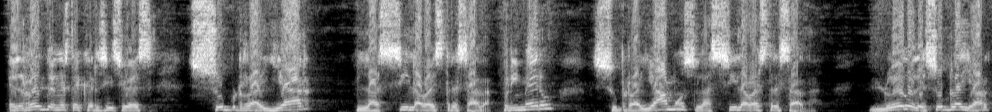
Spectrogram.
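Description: A man teaching English, slowly explaining exercises step by step and alternating English examples with explanations. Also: medium pitch, big-room sound. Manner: slow, explanatory, switches between English examples and Spanish explanation. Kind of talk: bilingual grammar lesson walkthrough.

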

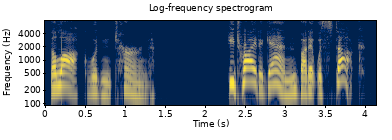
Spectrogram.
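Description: A woman reading a children's story aloud in an expressive storytelling manner. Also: medium pitch, takes it slowly, no echo, clean studio sound. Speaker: audiobook reader.

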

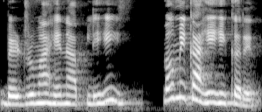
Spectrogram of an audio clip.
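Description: A woman voicing a light-hearted, easygoing young man in a storybook, in a high voice. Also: lively intonation, normal speed, close to an everyday voice.

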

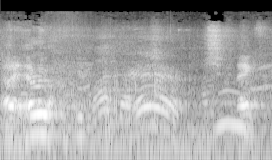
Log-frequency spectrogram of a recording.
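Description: A man, a middle-aged stage juggler, projecting comic patter with mock-courtly showmanship to a live fair audience. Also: unhurried. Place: open-air covered stage at a fair. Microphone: far camera in the audience. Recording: distant, echoey, noisy live crowd recording. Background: loud crowd and ambient noise.

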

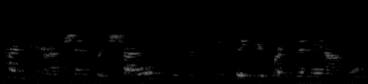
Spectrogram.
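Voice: mid-range voice, wildly swooping pitch, fast, sharp tone, reverberant, lo-fi sound. A staff member from the school office making a brief, formal paging announcement over the intercom. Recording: faint distant intercom speaker.

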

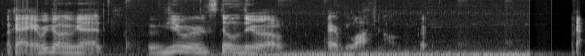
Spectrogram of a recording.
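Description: His voice gravelly and a bit bright, a gaming channel host comments through a horror game. He reads lines out, addresses the monsters directly, and rambles nervously, letting out high-pitched yelps whenever something frightens him.

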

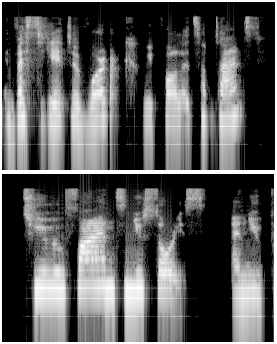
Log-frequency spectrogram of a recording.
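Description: On the high side and a bit bright, this Syrian woman's voice comes through poor audio with no echo. She's a designer from Damascus answering interview questions in English, reflective and frequently pausing to find the right word.

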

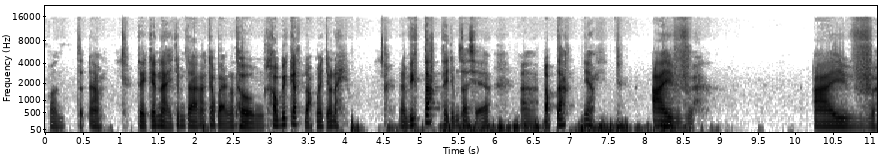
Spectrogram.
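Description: Guy teaching english sounds, drags the example words out slow, lots of "uh", dry close sound. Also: mid-range voice, no room sound. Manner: slow, drawn-out model words, frequent filler "à". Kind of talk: pronunciation lesson.

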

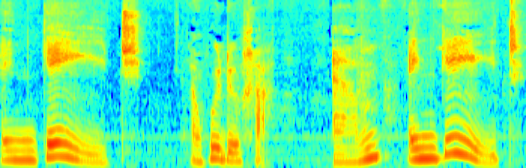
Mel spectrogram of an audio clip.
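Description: A woman's voice: mid-range voice, sing-song, extremely slow, mellow, breathy edge, lo-fi sound. A woman with a Thai accent gives an English vocabulary lesson. She is friendly and models each word for the viewer to say back. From Thailand. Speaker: English teacher.

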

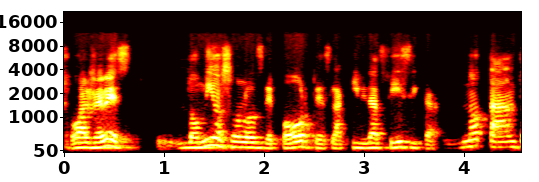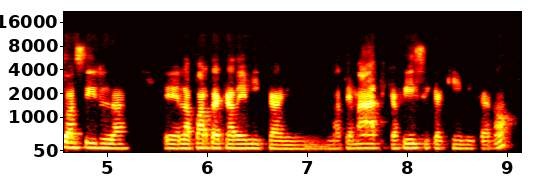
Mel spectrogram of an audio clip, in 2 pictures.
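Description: A man's voice: mid-range voice, steady tone, normal speed, darkish tone, husky, highs cut off. A man teaching an English grammar lesson, repeating his points and often checking that the students understand. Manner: repetitive, checks understanding with frequent tag questions. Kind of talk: classroom lesson explaining grammar.

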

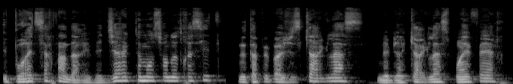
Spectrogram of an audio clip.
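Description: A man in his thirties giving a scripted sales pitch to camera from a repair shop counter, explaining things in a lively way. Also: a little fast. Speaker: car glass repair adviser in an ad.

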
